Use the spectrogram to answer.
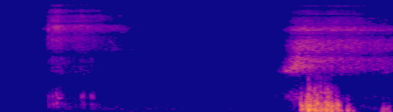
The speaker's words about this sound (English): Take a deep breath.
